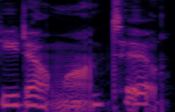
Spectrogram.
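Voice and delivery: dropped to a near-silent, low finish; dramatic hush. Pretend. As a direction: deliver it hushed like a grave verdict. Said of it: "I'm gonna be so brave as to state".

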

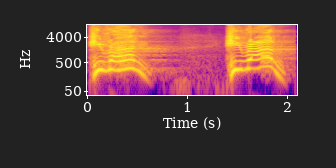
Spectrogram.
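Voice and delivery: preacher's mounting "He ran"; building excitement. Real, not acted. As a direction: hammer home the shock, rising each time. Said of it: "Here's the shock".

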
